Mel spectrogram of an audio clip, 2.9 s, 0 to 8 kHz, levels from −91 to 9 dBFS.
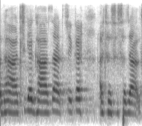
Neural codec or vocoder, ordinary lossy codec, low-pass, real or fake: none; none; 7.2 kHz; real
